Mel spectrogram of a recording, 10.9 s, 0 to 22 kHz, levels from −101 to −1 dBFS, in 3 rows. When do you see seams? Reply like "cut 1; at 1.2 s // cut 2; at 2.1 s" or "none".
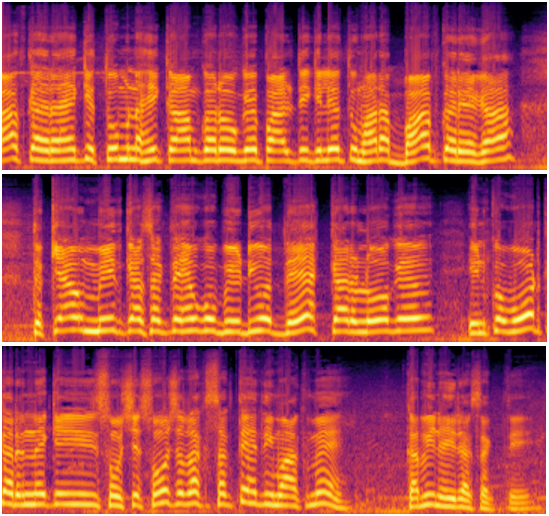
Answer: none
